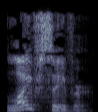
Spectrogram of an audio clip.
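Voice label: "lifesaver", British English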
